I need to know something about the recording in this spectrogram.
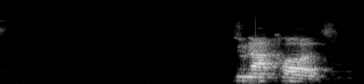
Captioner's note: pause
